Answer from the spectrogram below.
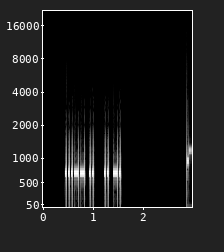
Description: Morse code, heard as a keyed tone, about 38 wpm, 700 Hz. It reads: 3I IN
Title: Winter Field Day Exchanges 40wpm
